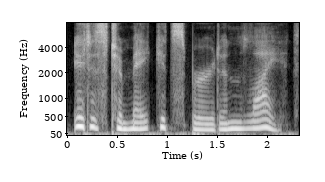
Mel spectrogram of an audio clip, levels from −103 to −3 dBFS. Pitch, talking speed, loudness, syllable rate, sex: 175 Hz, 180 wpm, -17 LUFS, 3.7 syllables/s, female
